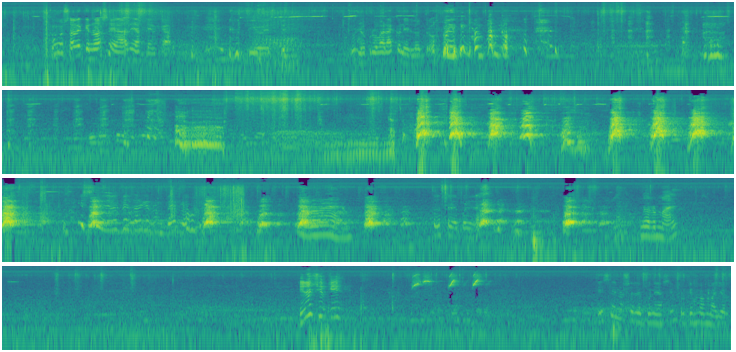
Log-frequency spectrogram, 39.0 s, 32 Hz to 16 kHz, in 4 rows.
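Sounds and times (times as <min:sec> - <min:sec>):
small dog barking: 0:15.2 - 0:20.0, 0:20.6 - 0:21.0, 0:22.2 - 0:25.1, 0:25.9 - 0:27.8.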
